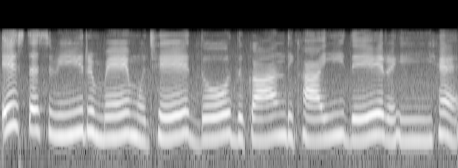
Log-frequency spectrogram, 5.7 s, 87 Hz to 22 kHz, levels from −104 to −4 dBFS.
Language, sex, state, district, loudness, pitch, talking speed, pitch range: Hindi, female, Madhya Pradesh, Katni, -14 LUFS, 245 Hz, 105 wpm, 225-265 Hz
